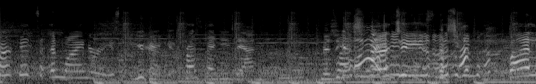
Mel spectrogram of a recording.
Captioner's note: laughs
